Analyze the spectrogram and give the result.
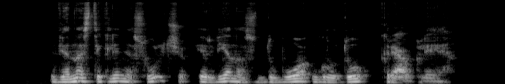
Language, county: Lithuanian, Vilnius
